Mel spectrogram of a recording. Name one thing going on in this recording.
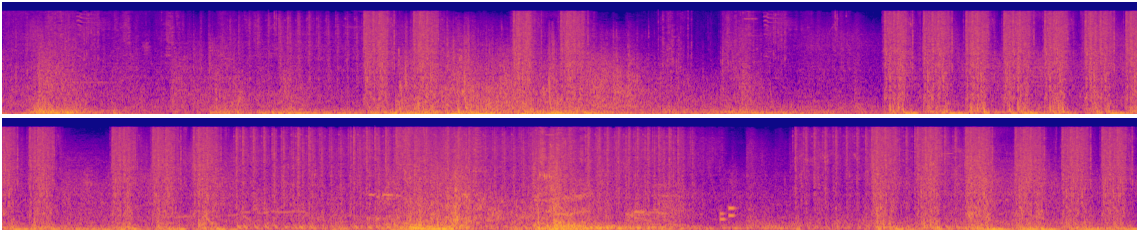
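Rapid gunfire cracks in quick bursts.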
